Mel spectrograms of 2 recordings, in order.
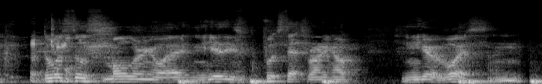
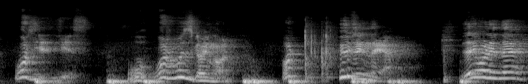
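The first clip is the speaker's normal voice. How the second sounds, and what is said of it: Put-on accent. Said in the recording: “we'll try this accent”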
